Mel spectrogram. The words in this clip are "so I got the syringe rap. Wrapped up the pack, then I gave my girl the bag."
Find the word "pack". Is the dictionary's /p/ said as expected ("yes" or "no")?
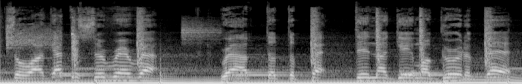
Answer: no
